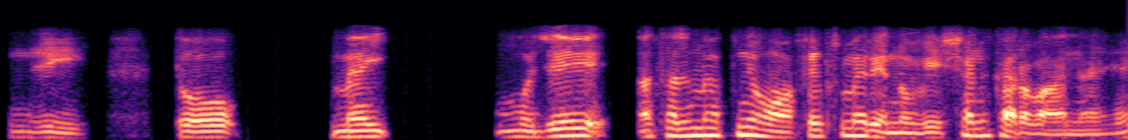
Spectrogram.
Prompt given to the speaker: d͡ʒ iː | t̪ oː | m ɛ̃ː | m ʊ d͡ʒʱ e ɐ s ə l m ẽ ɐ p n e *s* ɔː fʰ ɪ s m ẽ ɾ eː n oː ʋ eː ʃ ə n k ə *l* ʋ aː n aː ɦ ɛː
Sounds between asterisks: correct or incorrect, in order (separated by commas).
incorrect, incorrect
